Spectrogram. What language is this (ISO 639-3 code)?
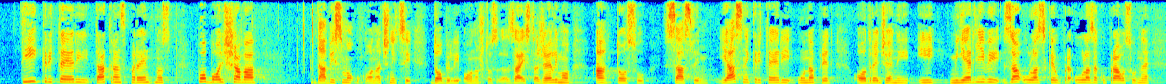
hrv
